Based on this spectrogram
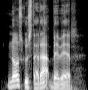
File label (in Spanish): "nos Gustara Beber", spanish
